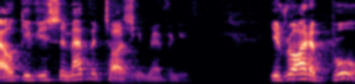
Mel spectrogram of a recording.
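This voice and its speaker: Speaking in an Australian accent, a man uses a fairly high pitch marked by vocal fry. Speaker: author and entrepreneur. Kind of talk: casual interview chat. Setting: live stream video call.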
